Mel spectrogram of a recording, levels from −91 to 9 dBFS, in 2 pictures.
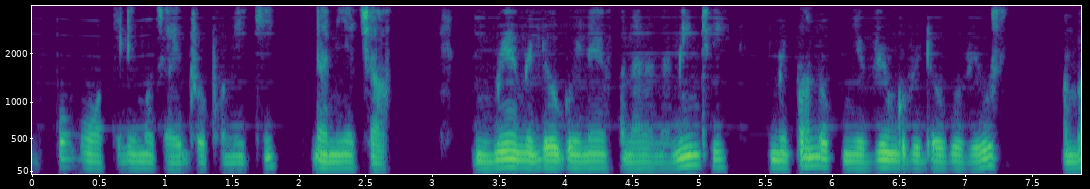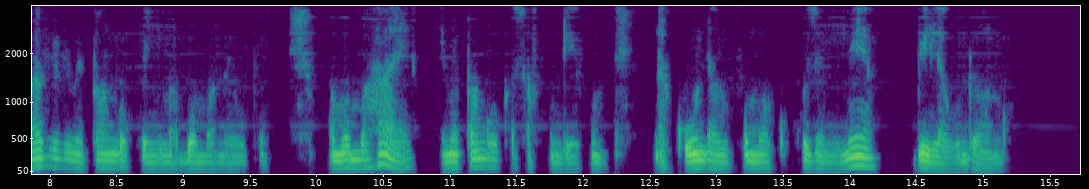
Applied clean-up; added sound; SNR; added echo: neural mask model DeepFilterNet 3.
